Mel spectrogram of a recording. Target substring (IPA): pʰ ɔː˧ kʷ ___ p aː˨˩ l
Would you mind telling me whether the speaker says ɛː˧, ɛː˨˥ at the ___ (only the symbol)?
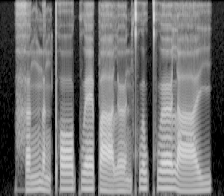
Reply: ɛː˧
